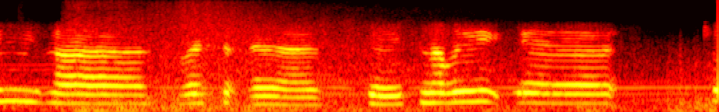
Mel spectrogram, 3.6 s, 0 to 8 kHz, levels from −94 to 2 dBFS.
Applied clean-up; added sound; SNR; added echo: none; Thunder + Guitar; 17 dB; none.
